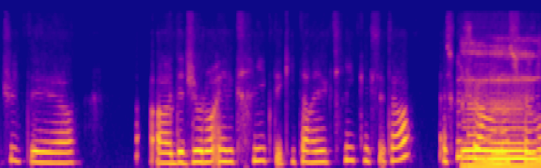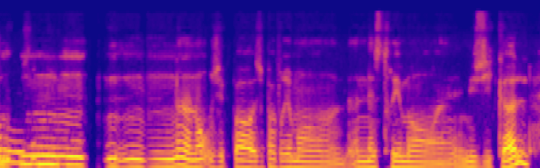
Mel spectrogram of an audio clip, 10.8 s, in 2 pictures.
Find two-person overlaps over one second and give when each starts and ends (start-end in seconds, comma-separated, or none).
4.6-6.0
